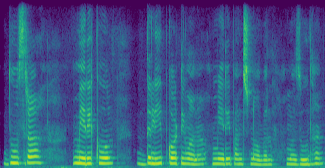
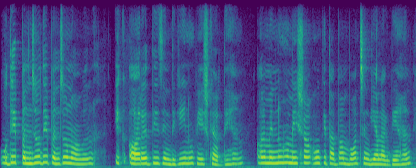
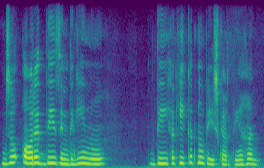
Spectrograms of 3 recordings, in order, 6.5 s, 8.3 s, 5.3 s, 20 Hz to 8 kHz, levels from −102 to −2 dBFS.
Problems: none marked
